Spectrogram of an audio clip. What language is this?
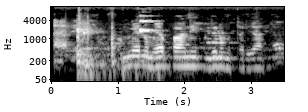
Kinyarwanda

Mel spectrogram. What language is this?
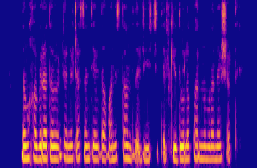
Pashto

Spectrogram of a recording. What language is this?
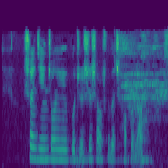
Chinese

